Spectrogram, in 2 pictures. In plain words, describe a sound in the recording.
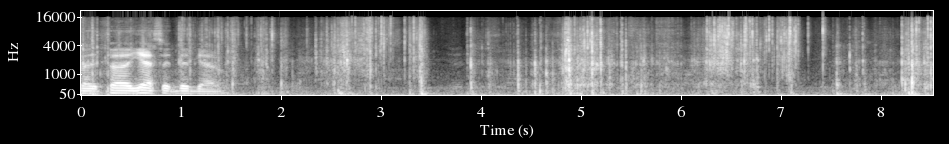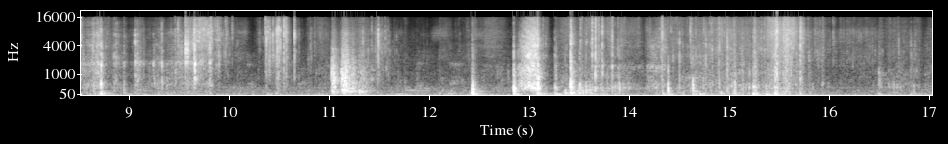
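Cardboard boxes rustle and scrape as they are handled.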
